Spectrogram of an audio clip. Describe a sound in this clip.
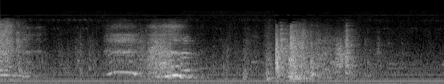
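A young woman gasps and speaks breathlessly.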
